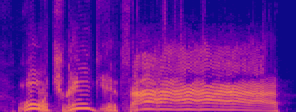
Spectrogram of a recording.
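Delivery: shrill, very high, loud goblin squeal. Telling another speaker to record himself sounding like a goblin, goblin voice. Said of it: "Really record yourself going".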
